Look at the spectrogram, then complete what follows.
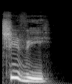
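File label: "chivvy", English, British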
